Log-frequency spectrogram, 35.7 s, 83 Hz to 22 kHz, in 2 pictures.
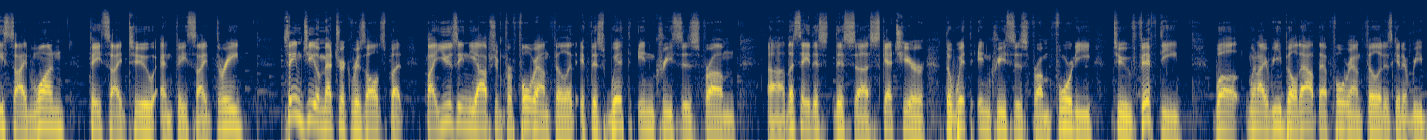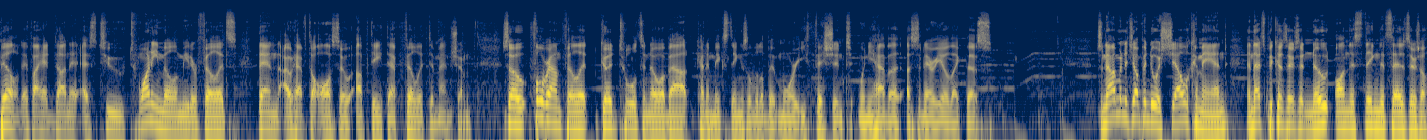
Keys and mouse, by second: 1.0 click, 1.9 click, 5.5 click, 8.3 click, 11.1 click, 11.3 click, 13.4 click, 13.6 click, 14.3 KP_5, 14.3 KP_0, 14.6 KP_Enter, 16.0 click, 23.7 click, 23.9 click, 25.1 click, 26.3 KP_4, 26.6 KP_Enter, 28.2 click, 32.8 click, 34.1 click.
